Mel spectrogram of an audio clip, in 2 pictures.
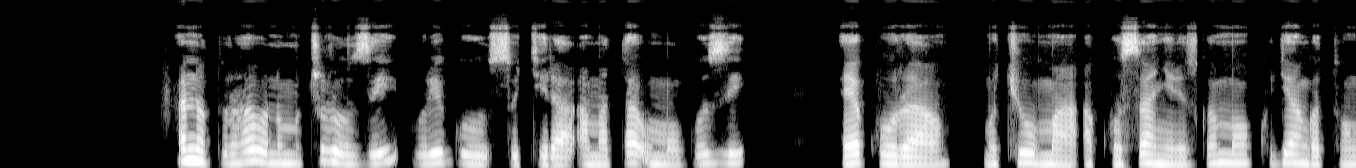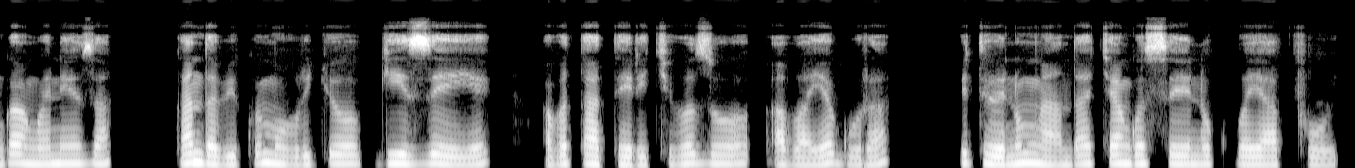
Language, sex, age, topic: Kinyarwanda, female, 50+, finance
